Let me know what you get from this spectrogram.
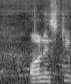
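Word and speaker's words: honesty: উচ্চারণ কিন্তু হবে না এইচ এর উচ্চারণ আপনাকে এখানে কিন্তু সাইলেন্ট করে পড়ে যেতে হবে অর্থাৎ অনেস্টি পড়তে হবে অনেস্টি পড়া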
